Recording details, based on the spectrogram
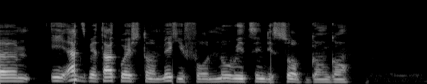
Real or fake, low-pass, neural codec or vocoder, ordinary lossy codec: real; 7.2 kHz; none; none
